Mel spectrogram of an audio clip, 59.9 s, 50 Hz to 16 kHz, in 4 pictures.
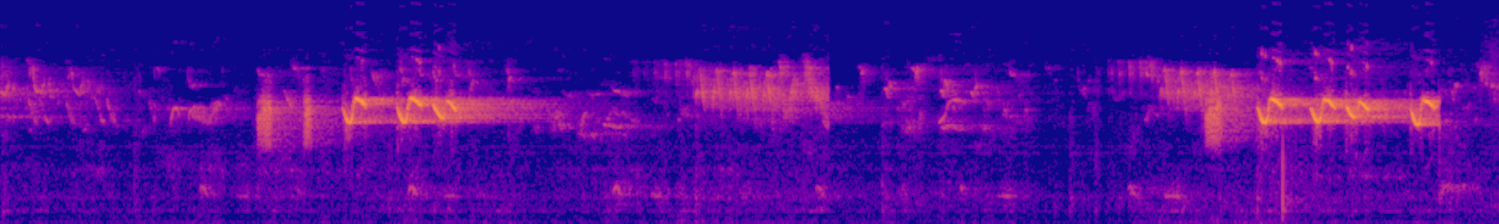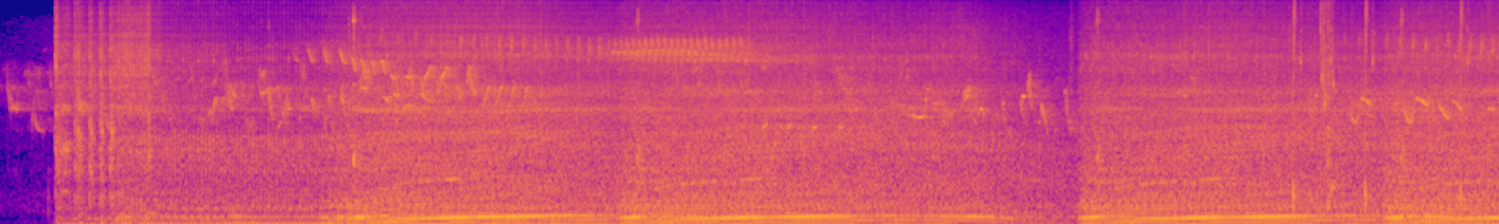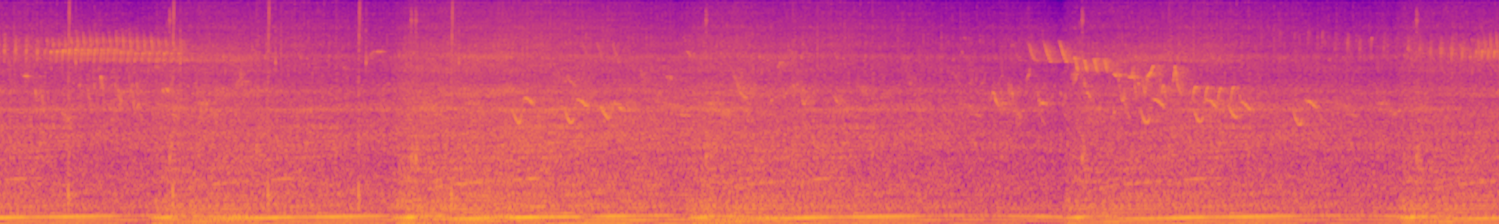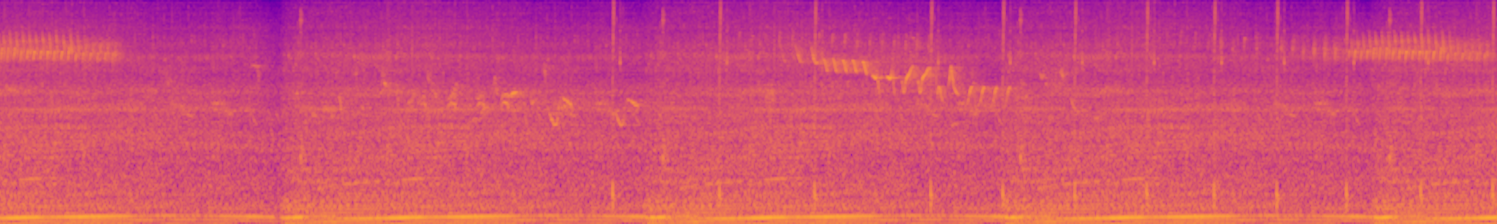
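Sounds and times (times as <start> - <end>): birds chirping: 0.0 - 59.9
motor humming: 15.8 - 42.5, 47.8 - 59.9.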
